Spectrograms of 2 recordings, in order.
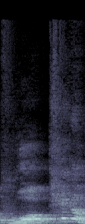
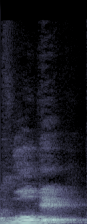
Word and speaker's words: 부엌에: 부엌에 같은 경우는 부엌해가 맞습니다. 부엌을 같은 경우도 부엌클이 맞아요. 알겠죠? 근데 학생들 자꾸 부엌에, 부엌을 이렇게 발음하잖아요. 그렇지? 이런 거는 잘못된 발음이에요. 알겠습니까? 그래서 부엌해, 부엌클 이렇게 발음해야 됩니다.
